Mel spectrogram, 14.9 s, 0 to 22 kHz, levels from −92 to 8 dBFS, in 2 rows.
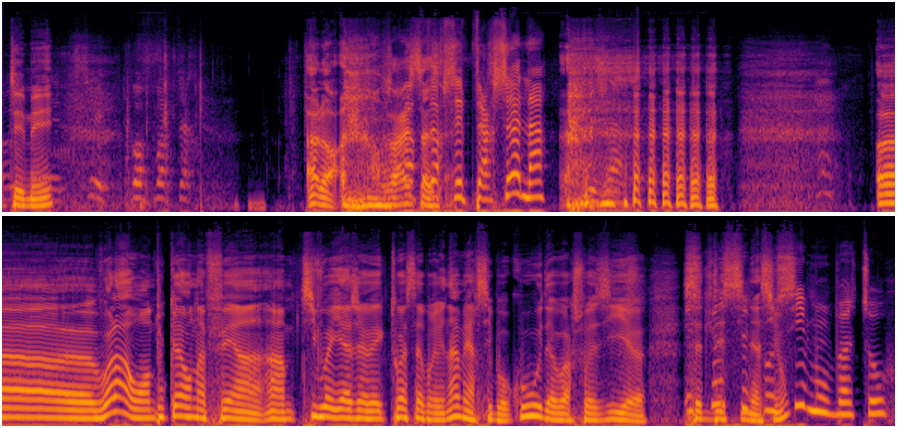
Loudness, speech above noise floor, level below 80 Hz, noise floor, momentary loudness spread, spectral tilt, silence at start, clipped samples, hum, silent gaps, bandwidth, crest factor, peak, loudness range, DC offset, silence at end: -17 LUFS; 26 dB; -44 dBFS; -43 dBFS; 16 LU; -5.5 dB/octave; 0 s; under 0.1%; none; none; 16 kHz; 12 dB; -4 dBFS; 4 LU; 1%; 0 s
